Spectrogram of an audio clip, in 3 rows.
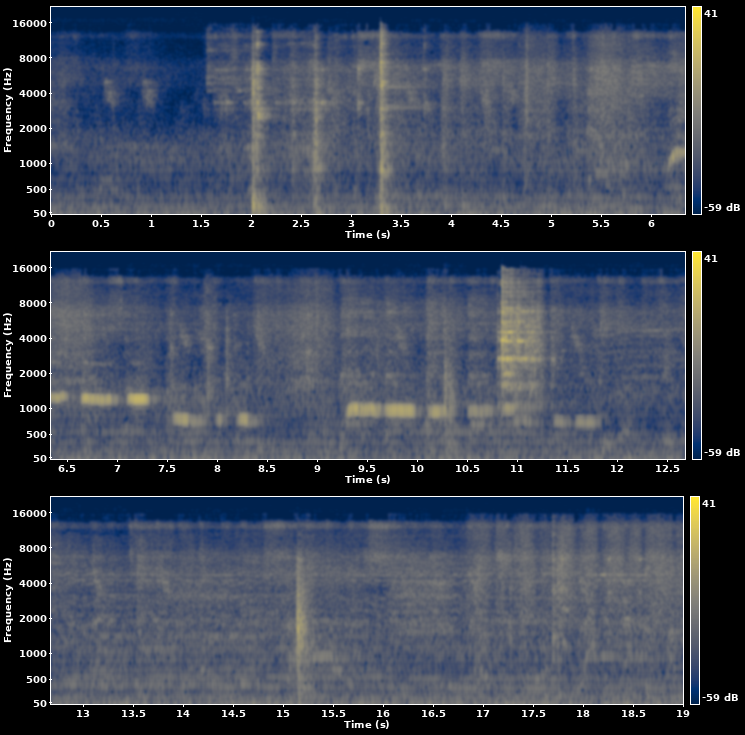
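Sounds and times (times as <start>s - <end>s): person whistling a slow tune: 6.2s - 8.5s, 9.2s - 12.0s.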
